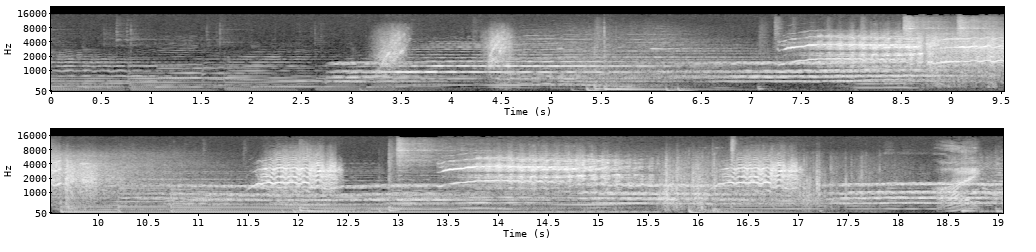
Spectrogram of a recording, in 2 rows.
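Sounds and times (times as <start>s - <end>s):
background music: 0.0s - 19.0s
horse neighing: 7.3s - 10.1s, 13.4s - 17.2s.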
